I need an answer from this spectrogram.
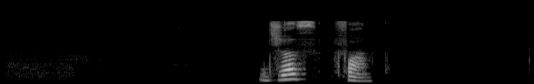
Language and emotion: Russian, neutral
